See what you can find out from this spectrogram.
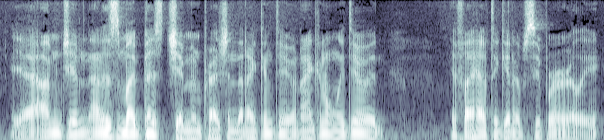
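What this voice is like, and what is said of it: Tired, much deeper voice. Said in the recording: “I am tired. ... Your voice is a whole octave lower.”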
